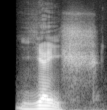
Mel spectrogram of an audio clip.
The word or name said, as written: yesh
